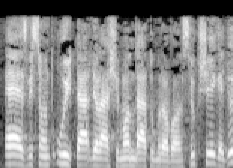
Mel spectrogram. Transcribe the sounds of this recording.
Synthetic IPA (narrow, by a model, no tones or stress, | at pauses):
ɛzʋiso̞nt̪uːjt̪aːrɟɒlaːʃimɒnd̪aːt̪umrɒvɒnsykʃeːɡɛɟːo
